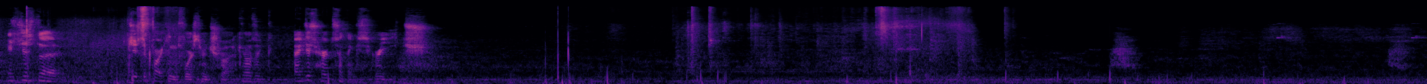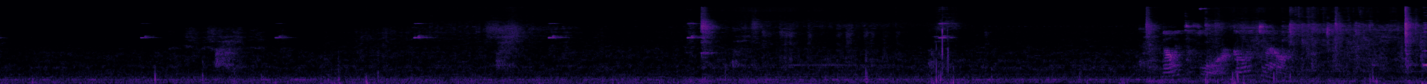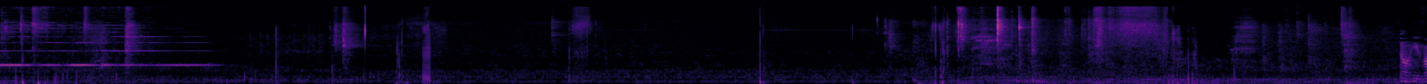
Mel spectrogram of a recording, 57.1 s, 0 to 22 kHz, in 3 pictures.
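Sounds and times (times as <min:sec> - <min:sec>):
elevator machine hum and rumble: 0:00.0 - 0:57.0
elevator doors closing: 0:05.4 - 0:44.2, 0:49.6 - 0:56.9.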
